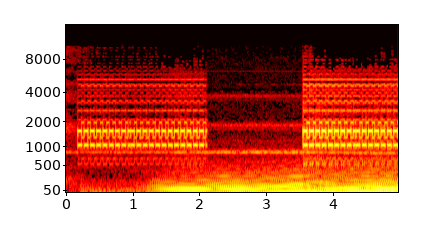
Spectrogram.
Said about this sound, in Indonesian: telepon itu berbunyi lagi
